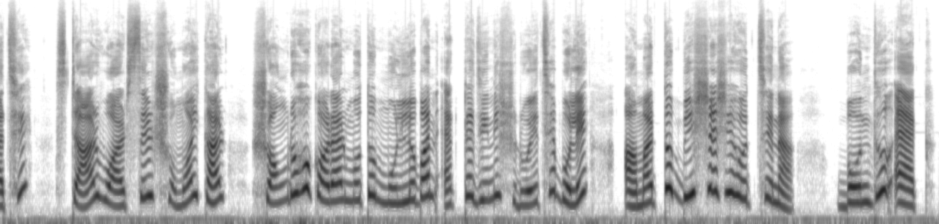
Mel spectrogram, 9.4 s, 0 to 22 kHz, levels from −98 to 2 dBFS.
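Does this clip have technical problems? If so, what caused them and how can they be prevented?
Yes. A faint, steady rattle of clock slip clicks runs under the speech from 0.15 s to 9.35 s, with a tick roughly every 0.05 s. The likely cause is two unsynchronised device clocks differing by around 400 ppm, so a single sample is dropped or repeated each time the drift reaches one sample. Locking all devices to a shared word clock, or resampling with proper rate conversion between independent clock domains, prevents this.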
